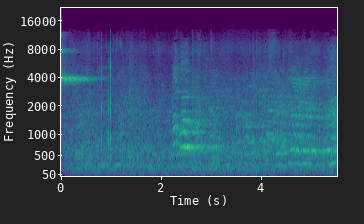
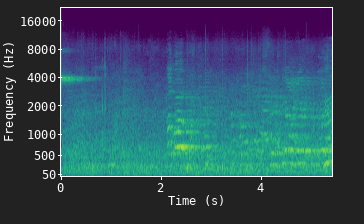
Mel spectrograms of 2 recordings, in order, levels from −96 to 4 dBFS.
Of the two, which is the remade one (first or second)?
first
